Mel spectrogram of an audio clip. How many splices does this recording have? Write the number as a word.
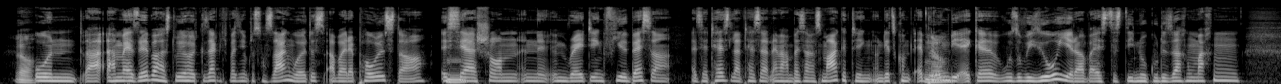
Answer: one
